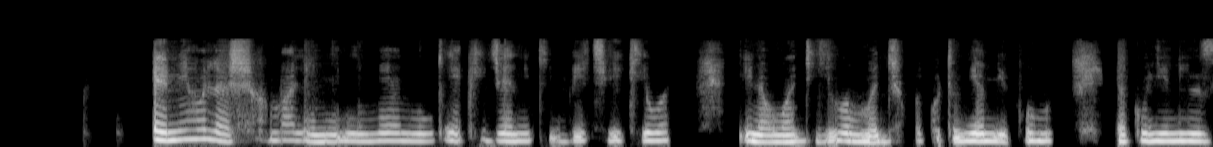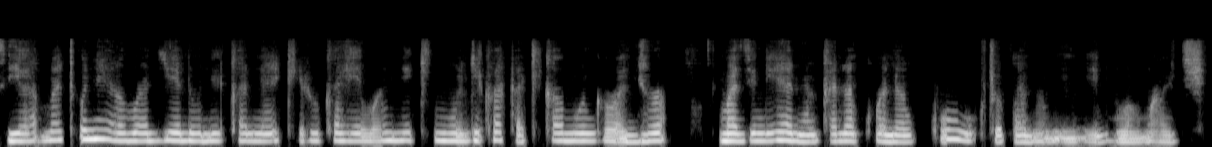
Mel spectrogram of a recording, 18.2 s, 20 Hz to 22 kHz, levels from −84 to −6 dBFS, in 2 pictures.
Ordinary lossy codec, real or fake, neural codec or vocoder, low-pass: MP3, 48 kbps; fake; codec, 16 kHz in and 24 kHz out, 0.6 kbps, FireRedTTS-2 codec; 7.2 kHz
